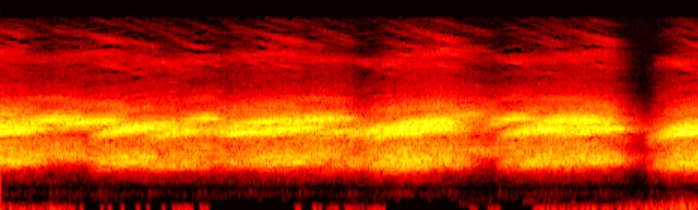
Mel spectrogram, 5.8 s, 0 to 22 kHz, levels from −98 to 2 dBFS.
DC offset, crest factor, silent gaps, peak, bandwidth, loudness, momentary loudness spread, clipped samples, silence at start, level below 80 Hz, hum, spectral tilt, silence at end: under 0.1%; 18 dB; none; -2 dBFS; 14.5 kHz; -17 LUFS; 7 LU; under 0.1%; 0 s; -68 dBFS; none; 4 dB/octave; 0 s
